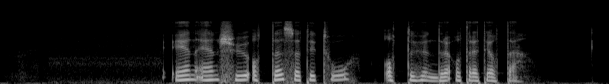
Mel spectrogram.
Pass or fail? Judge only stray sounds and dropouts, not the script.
pass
